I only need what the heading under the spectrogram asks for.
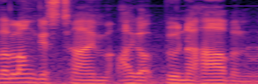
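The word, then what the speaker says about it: Bunnahabhain: know that for the longest time i got booner harban wrong i thought it was uh boone harbin i had to look up i actually found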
